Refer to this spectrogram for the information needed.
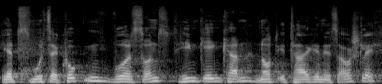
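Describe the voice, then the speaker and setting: Vocal fry runs through a man's speech. He talks at a moderate pace with ordinary pitch variation. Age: old. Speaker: pastor. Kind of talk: sermon.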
